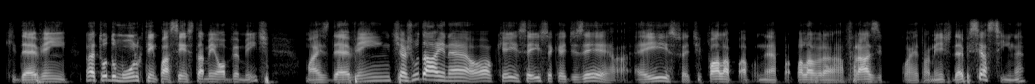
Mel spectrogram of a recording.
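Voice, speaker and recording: Animated Brazilian man hosting a podcast. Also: medium pitch, a little fast, creaky, no echo. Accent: Brazilian Portuguese. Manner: animated, laughing, rambling with fillers. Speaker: podcast host. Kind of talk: casual podcast interview.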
